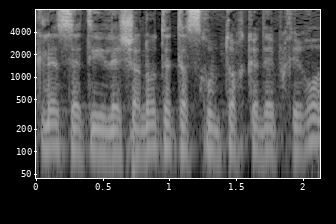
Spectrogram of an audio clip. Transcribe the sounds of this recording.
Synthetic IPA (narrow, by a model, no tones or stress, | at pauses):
kneset̪ileʃanot̪et̪asχubt̪o̞χked̪ejbχiʁo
